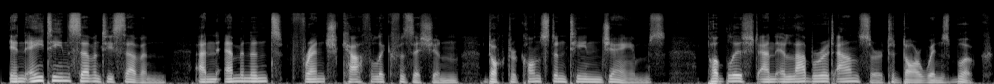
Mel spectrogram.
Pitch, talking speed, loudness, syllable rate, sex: 115 Hz, 115 wpm, -20 LUFS, 4.5 syllables/s, male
